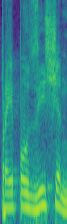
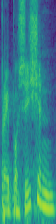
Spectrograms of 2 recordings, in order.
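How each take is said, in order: First: The middle consonant is a z sound. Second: The middle consonant is an s sound. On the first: The speaker calls it right. "Bacanya Z" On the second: The speaker calls it wrong. "bukan preposition"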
